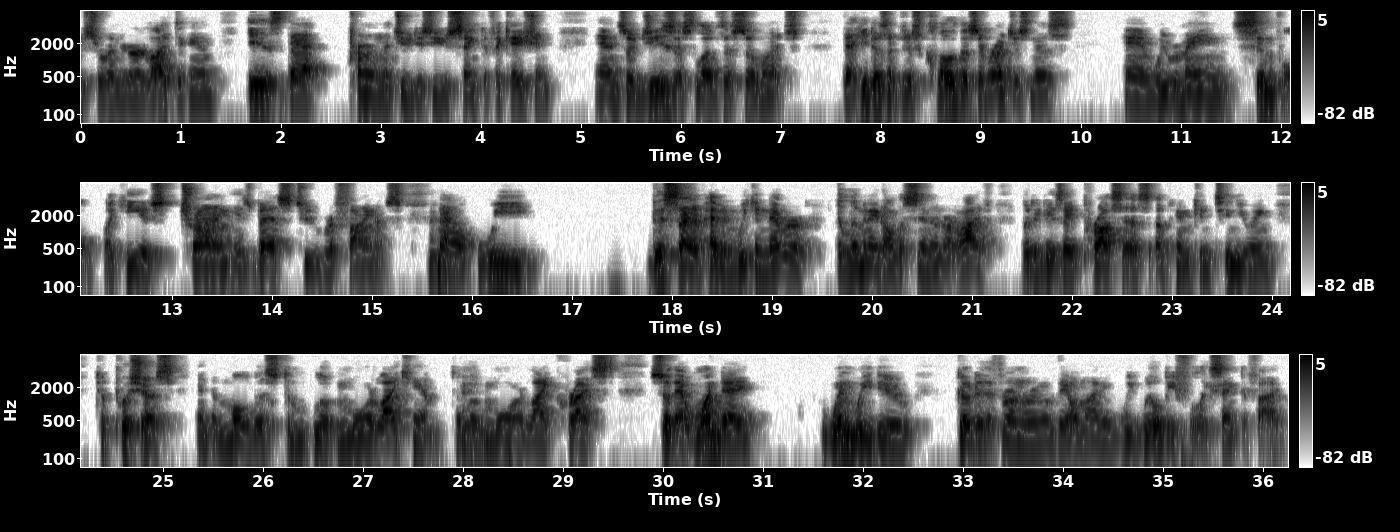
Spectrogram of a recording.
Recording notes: Please excuse our mic issues this episode.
